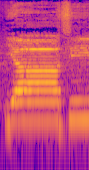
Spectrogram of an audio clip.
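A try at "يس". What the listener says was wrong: মাশাআল্লাহ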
